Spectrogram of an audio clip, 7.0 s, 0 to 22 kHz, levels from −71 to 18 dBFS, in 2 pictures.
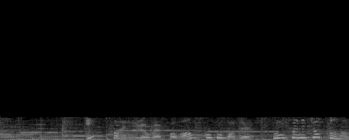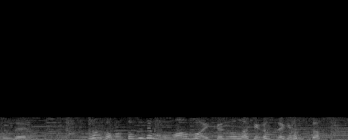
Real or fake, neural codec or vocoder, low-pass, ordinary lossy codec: real; none; 3.6 kHz; MP3, 24 kbps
